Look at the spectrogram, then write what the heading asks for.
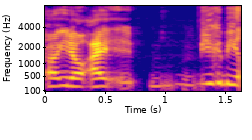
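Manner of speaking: normal talking voice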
